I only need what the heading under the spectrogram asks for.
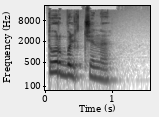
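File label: "турбыльтчыны", Komi, female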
